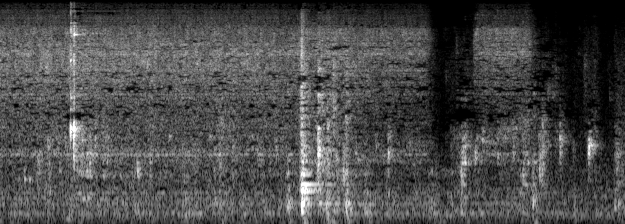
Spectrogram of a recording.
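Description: A quart of water poured into a pot for crockpot apple butter: a steady splashing hiss running several seconds, then tapering off with a few clinks, close and fairly loud.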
